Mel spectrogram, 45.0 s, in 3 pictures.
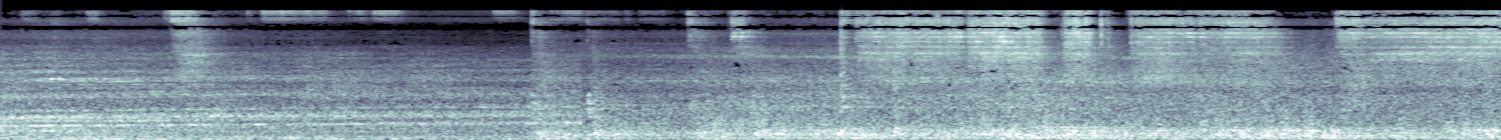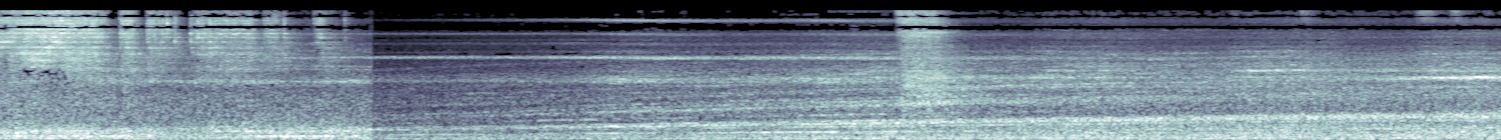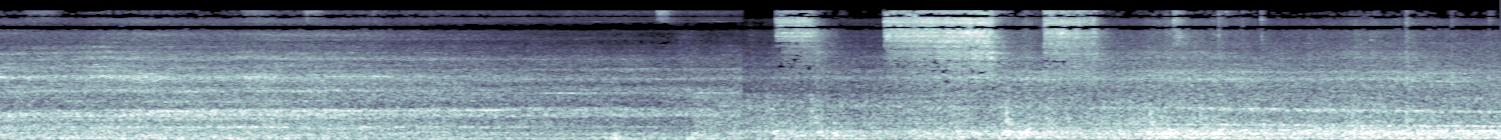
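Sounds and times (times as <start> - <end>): train wheels rumbling on rails: 5.2 - 18.8, 36.0 - 45.0.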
